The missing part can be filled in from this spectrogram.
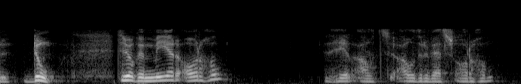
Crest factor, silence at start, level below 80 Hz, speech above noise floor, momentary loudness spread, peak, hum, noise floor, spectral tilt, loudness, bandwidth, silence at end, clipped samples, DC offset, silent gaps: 20 dB; 0 s; -58 dBFS; 42 dB; 20 LU; -4 dBFS; none; -65 dBFS; -10.5 dB/octave; -24 LUFS; 5.6 kHz; 0.3 s; under 0.1%; under 0.1%; none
